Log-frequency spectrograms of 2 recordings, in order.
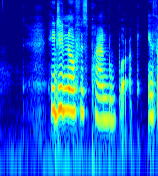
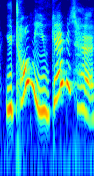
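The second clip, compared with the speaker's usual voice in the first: higher, louder and quick, pointing the finger; accusing; 6 semitones higher, 7 dB louder, faster than usual. A narrator's reading. Miss Jules accusing Calvin over the lost note, loud and quick. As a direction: snap the accusation fast. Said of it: "she accused".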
